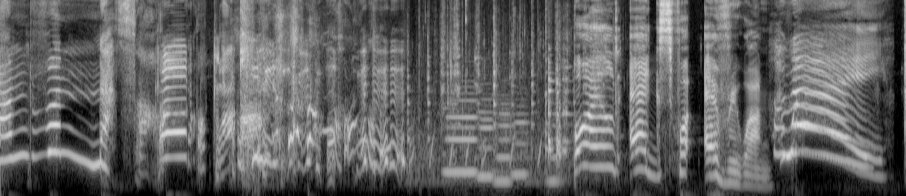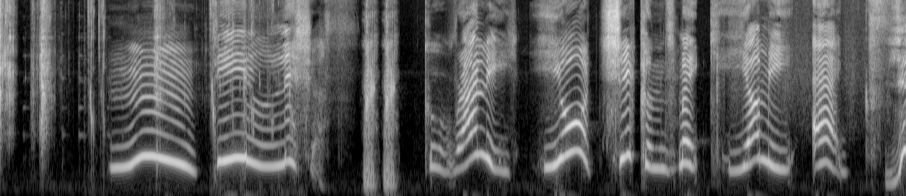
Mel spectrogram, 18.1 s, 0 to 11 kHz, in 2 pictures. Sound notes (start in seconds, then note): 1.7 chickens chatter; 1.8 children giggle; 12.0 george oinks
